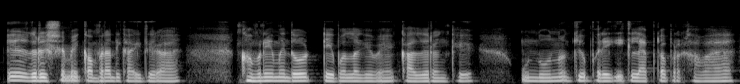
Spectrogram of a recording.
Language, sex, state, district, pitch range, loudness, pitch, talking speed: Hindi, male, Jharkhand, Garhwa, 155-165 Hz, -18 LUFS, 160 Hz, 225 wpm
